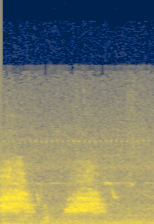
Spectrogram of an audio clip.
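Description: Male ducks in a backyard flock give two raspy quacks in quick succession, fairly close and clear over light background noise.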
